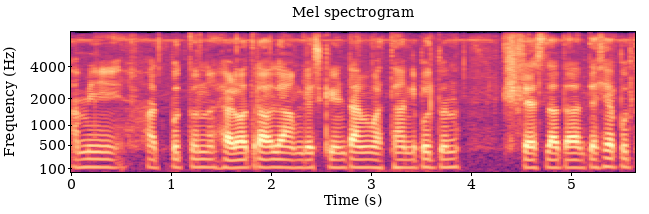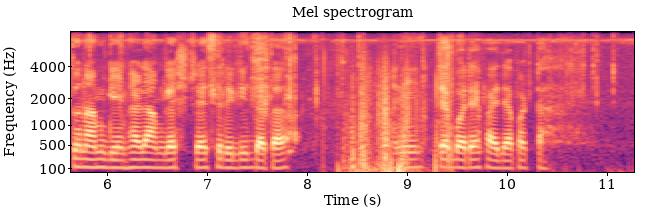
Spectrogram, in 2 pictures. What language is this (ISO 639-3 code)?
kok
